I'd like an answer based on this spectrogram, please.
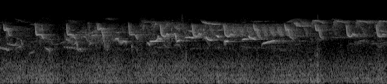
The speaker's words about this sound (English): Just the warbles of blackbirds, chiff-chaffs, blackcaps.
